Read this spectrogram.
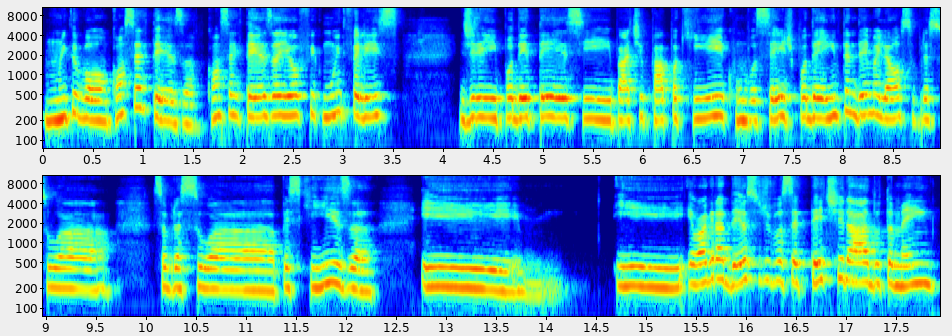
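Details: Adult woman speaking Portuguese; ordinary speech.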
